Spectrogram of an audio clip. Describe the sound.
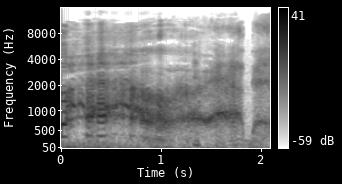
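A rough, drawn-out growl from the Muppet Sheena, voiced by a performer, rumbling steadily and fairly loud for nearly two seconds before briefly cutting off, with no speech.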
